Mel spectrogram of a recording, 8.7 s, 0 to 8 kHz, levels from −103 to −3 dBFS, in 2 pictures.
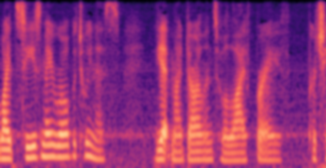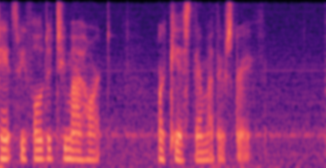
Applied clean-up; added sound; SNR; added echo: none; none; none; none.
